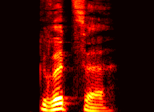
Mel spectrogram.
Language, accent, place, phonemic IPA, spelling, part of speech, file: German, Germany, Berlin, /ˈɡrʏt͡sə/, Grütze, noun, De-Grütze.ogg
- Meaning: 1. a food of coarsely ground cereal grains: groat(s) 2. coarse "grains" or bits of fruit, or a dish made from these 3. brains, shrewdness, prudence 4. intellectual poverty, brainlet, retardation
